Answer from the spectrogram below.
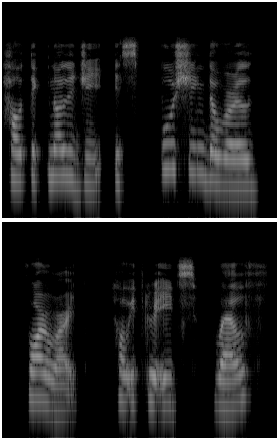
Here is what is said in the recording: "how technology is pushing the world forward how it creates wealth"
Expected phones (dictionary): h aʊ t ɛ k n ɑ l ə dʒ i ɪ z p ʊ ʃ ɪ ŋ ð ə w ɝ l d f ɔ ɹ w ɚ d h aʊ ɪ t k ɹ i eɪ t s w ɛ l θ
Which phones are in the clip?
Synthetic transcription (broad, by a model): h aʊ t ɛ k n ɑ l ə dʒ i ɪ s p ʊ ʃ ɪ ŋ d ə w ɝ l d f ɔ ɹ w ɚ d h aʊ ɪ t k ɹ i eɪ t s w ɛ l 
